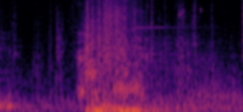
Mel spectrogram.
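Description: A gunshot bursts loudly.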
